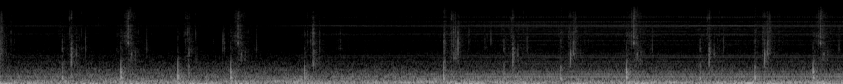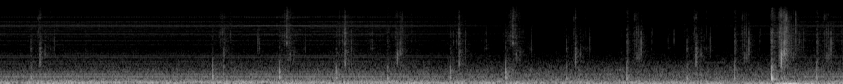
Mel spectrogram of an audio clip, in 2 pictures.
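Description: Footsteps walk steadily across a hard, gritty floor.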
